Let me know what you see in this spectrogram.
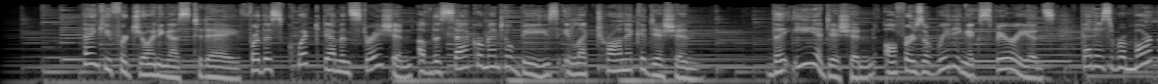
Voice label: US narration

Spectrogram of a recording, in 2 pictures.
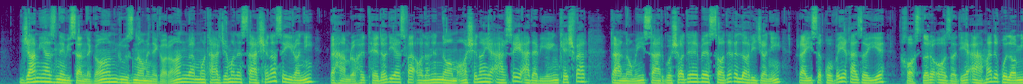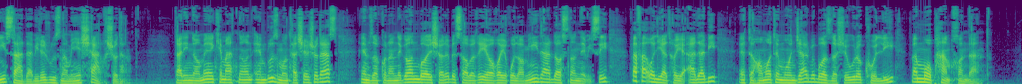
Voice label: Farsi

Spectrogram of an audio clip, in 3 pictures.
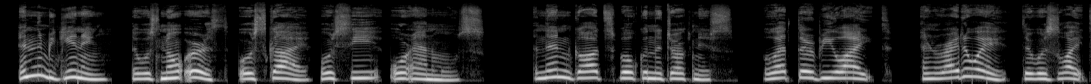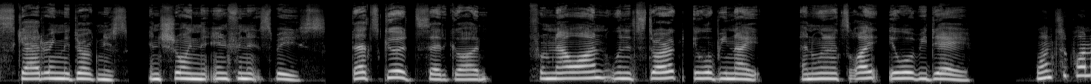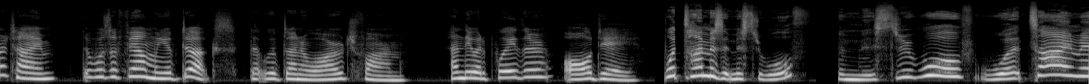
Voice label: US boy, children

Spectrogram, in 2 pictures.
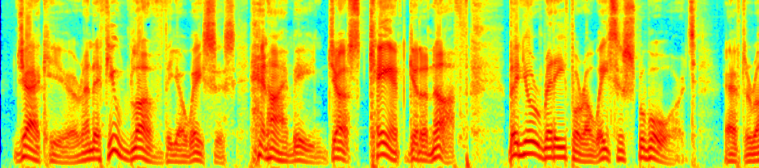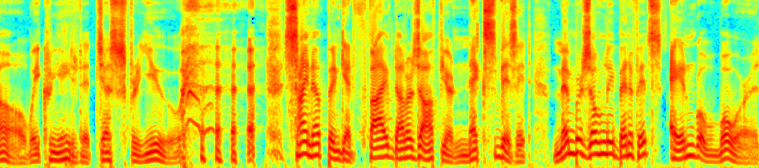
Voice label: Character; Jack Nicholson

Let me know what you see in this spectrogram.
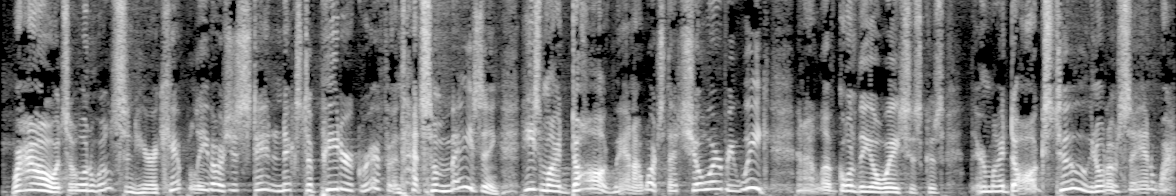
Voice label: Character; Owen Wilson

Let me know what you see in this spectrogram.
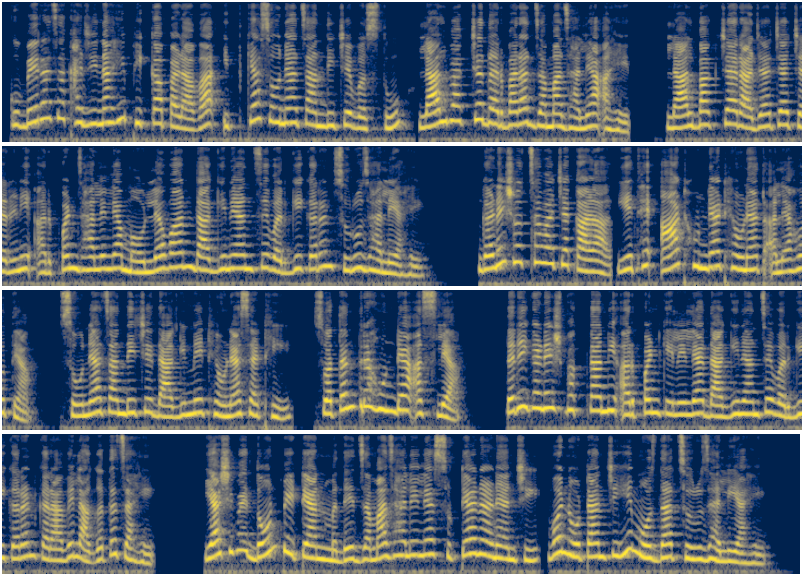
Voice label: MARATHI

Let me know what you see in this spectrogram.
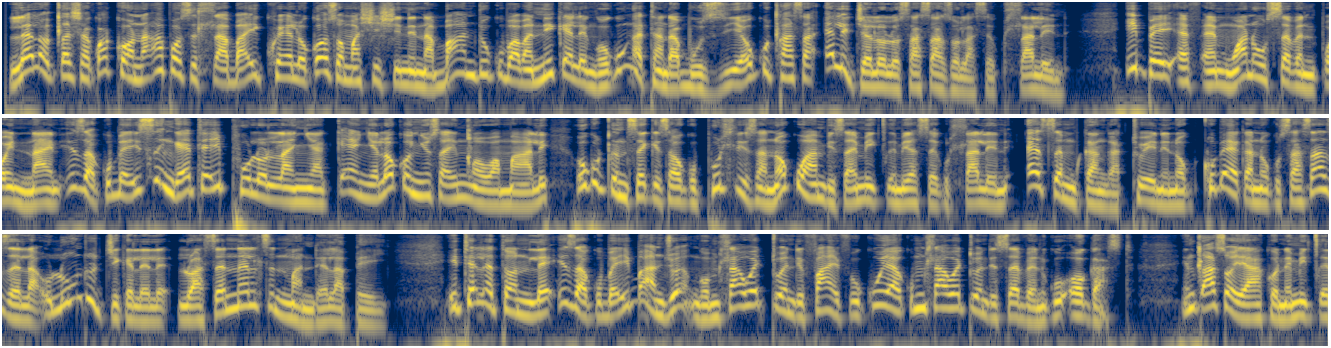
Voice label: Xhosa male

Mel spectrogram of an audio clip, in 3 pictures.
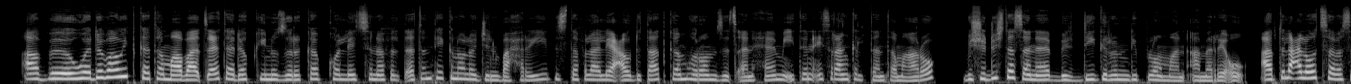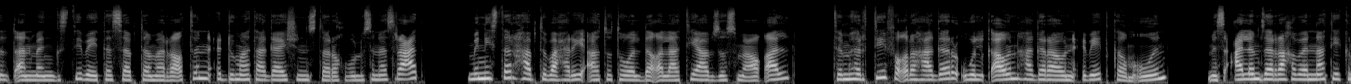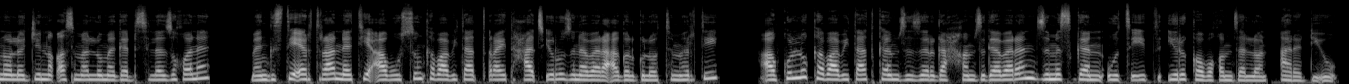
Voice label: Tigrinya

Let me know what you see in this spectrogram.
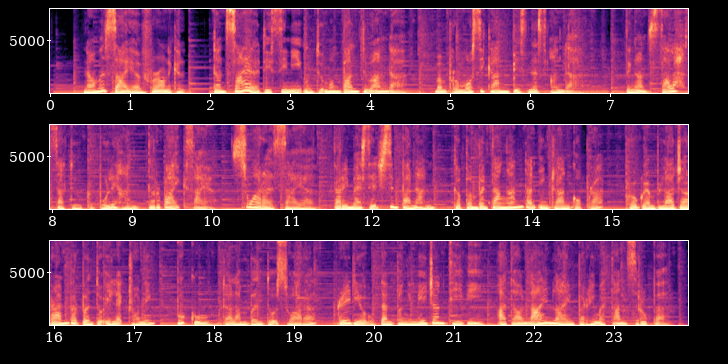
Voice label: Malay

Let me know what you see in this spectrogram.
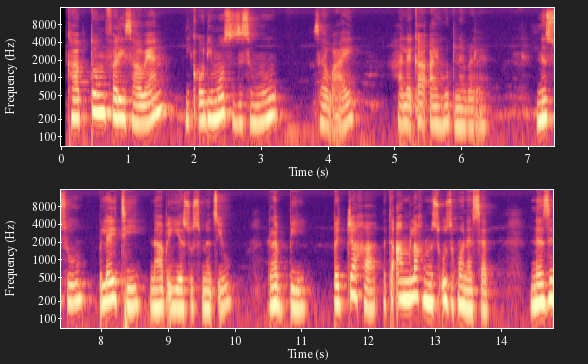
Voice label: Tigrinya

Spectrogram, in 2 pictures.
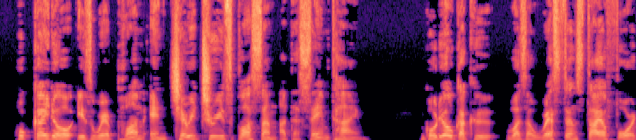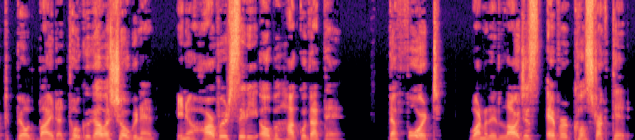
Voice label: English

